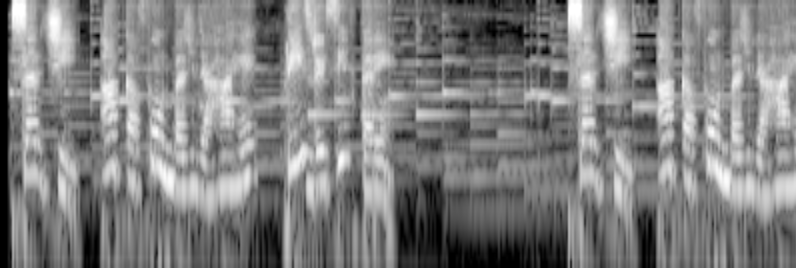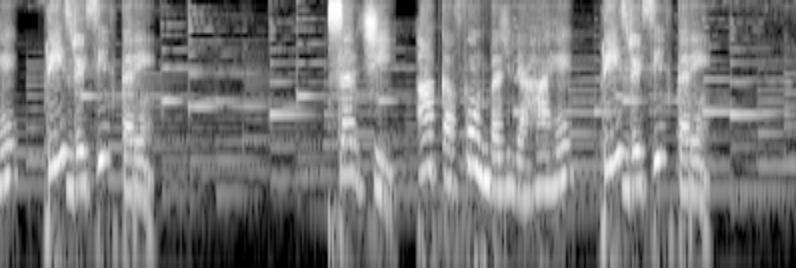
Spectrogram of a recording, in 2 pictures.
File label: please pickup the phone ringtone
